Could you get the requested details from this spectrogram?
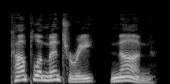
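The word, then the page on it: complimentary: uk ˌkɒmplɪˈmentri; en-us ˌkɑːmplɪˈmentri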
